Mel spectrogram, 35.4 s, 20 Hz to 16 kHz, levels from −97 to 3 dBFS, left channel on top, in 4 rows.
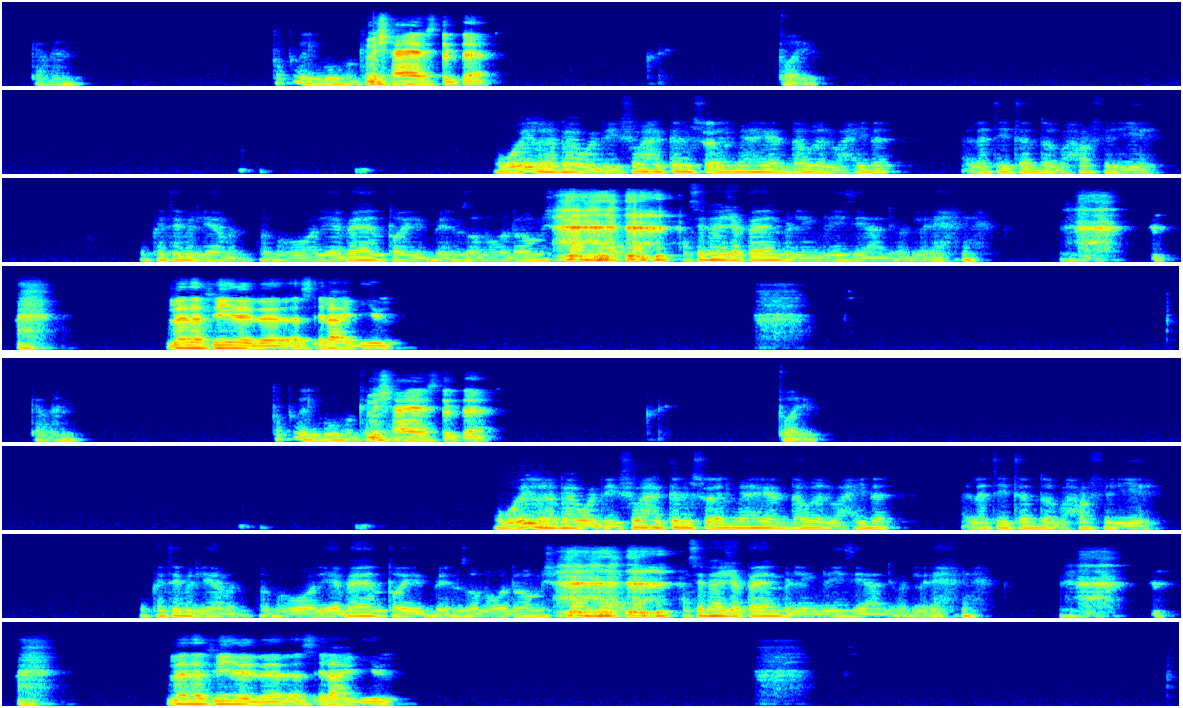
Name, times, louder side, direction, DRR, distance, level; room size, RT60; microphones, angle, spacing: voice 1, 2.0-2.9 5.8-6.1 12.5-15.5 16.0-17.5 18.7-22.4 22.9-25.1 25.6-25.8, right 1 dB, 80° right, 0.7 m, -31 dB
voice 2, 2.7-3.6 21.8-22.7 25.7-26.4 26.6-26.9 27.8-29.5 32.2-32.5, left 4 dB, 70° left, 0.5 m, -24 dB
2.4 x 2.1 x 2.5 m
head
